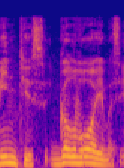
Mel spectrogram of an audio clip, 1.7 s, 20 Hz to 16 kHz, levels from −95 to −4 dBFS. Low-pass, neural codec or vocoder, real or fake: 10.8 kHz; vocoder, 24 kHz, 100 mel bands, Vocos; fake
